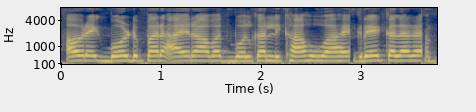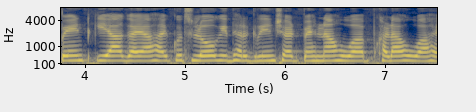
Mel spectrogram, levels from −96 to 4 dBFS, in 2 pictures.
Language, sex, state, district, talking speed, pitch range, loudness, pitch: Hindi, female, Andhra Pradesh, Anantapur, 200 wpm, 240-250 Hz, -14 LUFS, 245 Hz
